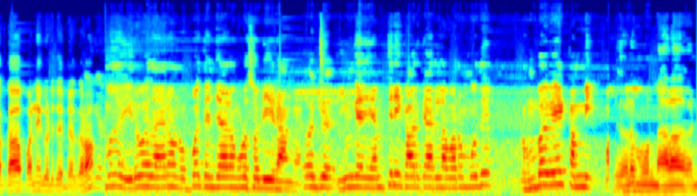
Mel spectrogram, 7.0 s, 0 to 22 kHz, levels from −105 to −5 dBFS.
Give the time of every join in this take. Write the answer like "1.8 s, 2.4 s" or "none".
1.1 s, 6.0 s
